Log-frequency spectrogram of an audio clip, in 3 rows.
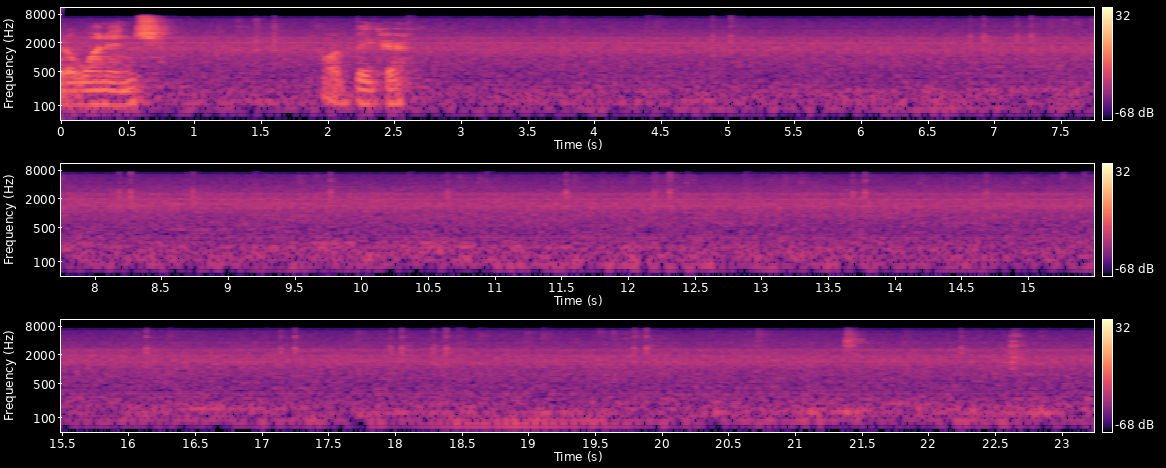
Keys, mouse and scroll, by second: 7.1 click, 8.7 click.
